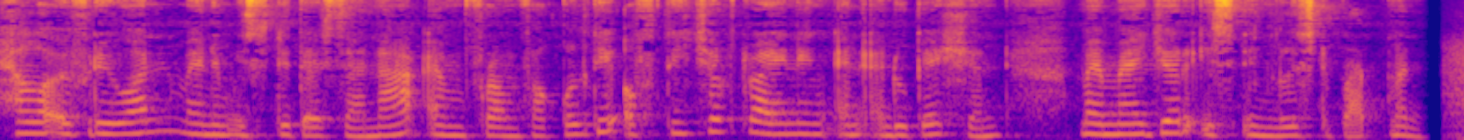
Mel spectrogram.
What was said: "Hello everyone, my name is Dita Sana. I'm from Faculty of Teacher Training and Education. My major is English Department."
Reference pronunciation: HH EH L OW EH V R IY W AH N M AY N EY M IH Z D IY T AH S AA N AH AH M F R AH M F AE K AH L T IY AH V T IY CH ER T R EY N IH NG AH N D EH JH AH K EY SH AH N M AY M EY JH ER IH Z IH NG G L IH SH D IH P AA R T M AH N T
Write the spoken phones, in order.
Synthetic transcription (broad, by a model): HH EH L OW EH F R IY W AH N M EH N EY M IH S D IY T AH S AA N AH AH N F R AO M F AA K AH L T IY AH F T IY CH ER T R EY N IH NG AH N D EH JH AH K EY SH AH N M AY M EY JH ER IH S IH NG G L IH S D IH P AA R T M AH N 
